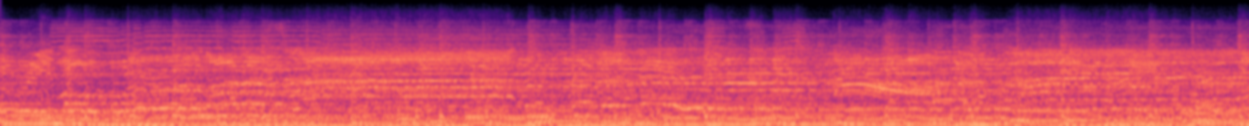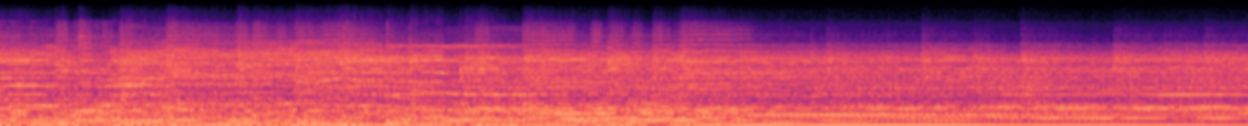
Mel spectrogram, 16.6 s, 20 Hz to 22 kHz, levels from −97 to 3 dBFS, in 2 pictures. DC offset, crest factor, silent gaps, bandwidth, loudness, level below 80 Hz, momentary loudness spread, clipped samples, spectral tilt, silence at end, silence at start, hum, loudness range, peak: 0.5%; 14 dB; none; 12 kHz; -15 LUFS; -24 dBFS; 4 LU; under 0.1%; -4.5 dB/octave; 0 s; 0 s; none; 2 LU; -2 dBFS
